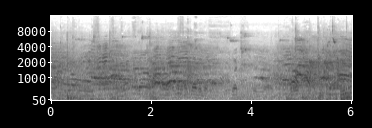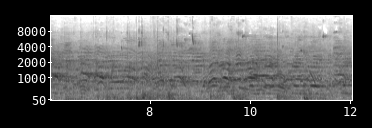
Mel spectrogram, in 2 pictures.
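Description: A basketball dribbled on a hardwood gym floor, its bounces thudding under a steady hubbub of crowd voices and shouts in the gym, with a brief lull a few seconds in.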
